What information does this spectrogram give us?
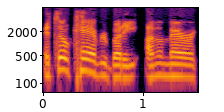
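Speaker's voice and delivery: loud voice projected to a whole room. Playing a character who reassures everyone in the room: saying loudly. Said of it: "and loudly say".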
